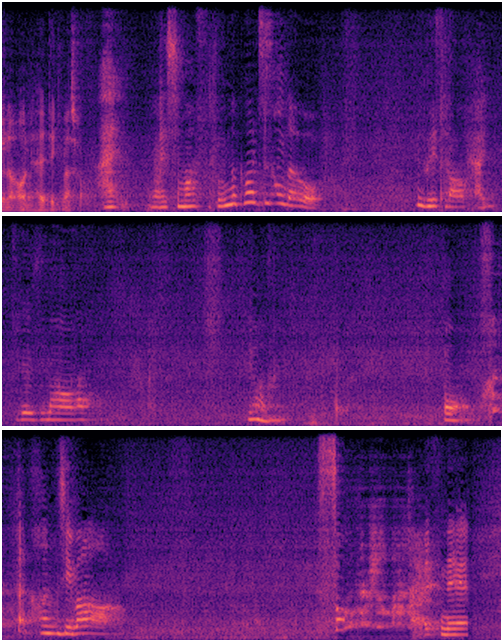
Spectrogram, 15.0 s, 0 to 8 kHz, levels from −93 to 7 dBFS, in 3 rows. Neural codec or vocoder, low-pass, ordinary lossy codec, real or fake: codec, 16 kHz, 0.8 kbps, ZipCodec; none; none; fake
